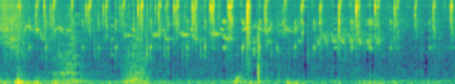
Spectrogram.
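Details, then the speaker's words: Toyota Vitz PCV valve removed from its hose and shaken by hand: quick light clicks and ticks as the internal check ball moves freely, indicating a working valve. "don't know if you hear that rattling tone the rattling zone of the pcv valve tells you that a ball that is located in the valve is moving and you want to hear that"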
